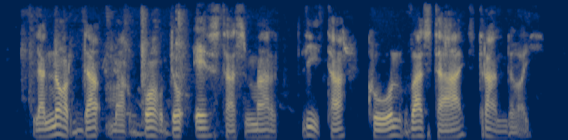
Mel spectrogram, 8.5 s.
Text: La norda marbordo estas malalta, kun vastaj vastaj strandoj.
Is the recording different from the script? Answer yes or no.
yes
